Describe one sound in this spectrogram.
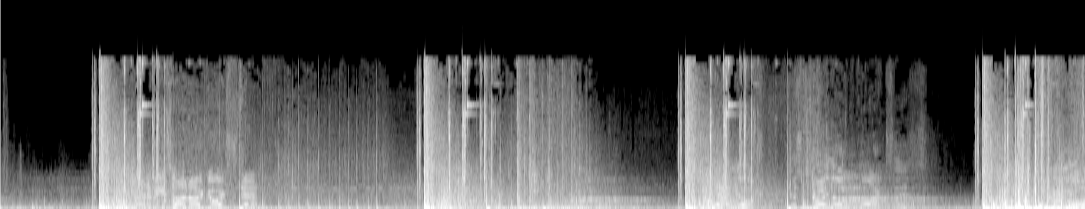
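A rifle fires loud, sharp shots that echo, a few seconds apart.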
